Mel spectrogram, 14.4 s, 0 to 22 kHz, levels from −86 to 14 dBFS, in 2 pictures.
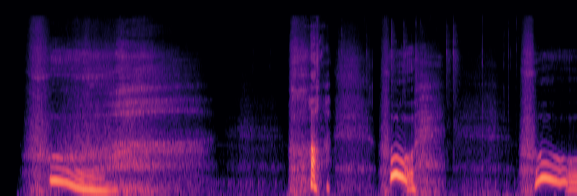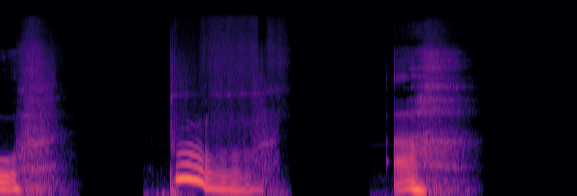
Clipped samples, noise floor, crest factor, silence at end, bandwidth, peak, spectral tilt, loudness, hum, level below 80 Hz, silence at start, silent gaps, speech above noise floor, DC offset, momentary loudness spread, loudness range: under 0.1%; under -90 dBFS; 24 dB; 1.5 s; 15 kHz; -2 dBFS; -8 dB/octave; -23 LUFS; none; -48 dBFS; 0.35 s; none; over 69 dB; under 0.1%; 23 LU; 11 LU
